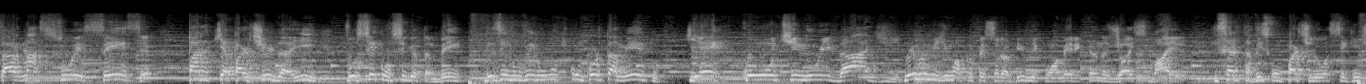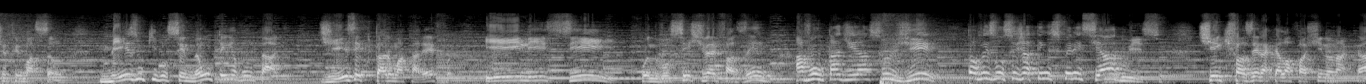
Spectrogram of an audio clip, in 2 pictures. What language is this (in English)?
Portuguese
